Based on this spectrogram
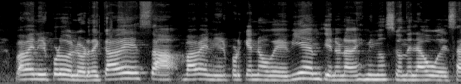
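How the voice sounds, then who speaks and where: A woman's voice over noticeable background noise. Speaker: medical lecturer. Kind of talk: lecture.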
